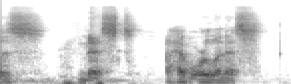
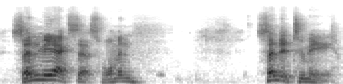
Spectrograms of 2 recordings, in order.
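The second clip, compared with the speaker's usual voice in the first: mock demand; 2 semitones higher, 7 dB louder than usual. Mock order to writer for access.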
